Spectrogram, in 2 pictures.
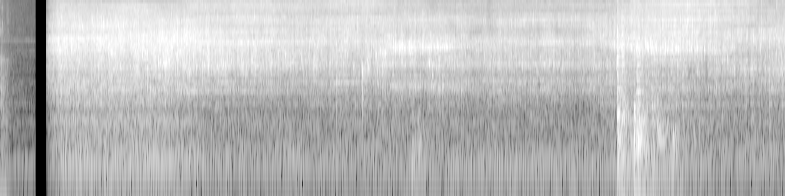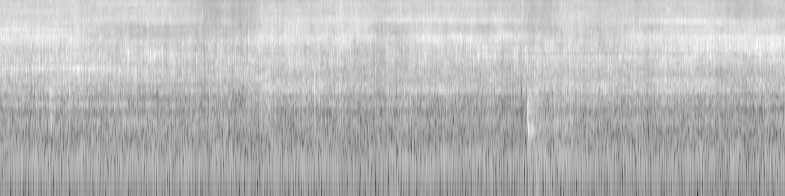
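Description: Fish frying in hot oil in a pan: a steady sizzling hiss, with one brief louder bump about nine seconds in.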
